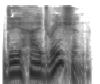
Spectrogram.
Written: dehydration

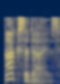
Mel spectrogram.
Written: oxidize

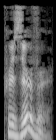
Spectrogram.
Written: preserver

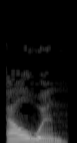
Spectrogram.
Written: alwyn

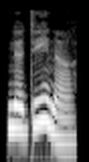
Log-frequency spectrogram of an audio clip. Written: nadina

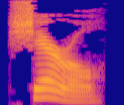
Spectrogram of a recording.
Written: sharyl

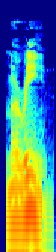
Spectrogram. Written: marine

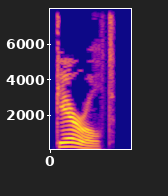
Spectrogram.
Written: geralt

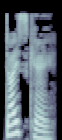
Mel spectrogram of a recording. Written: daisuke

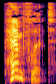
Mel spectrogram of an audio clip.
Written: pamphlet

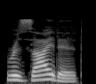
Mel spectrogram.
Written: resided

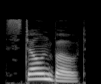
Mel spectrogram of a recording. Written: stoneboat

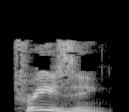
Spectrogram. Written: freezing

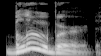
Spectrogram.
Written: bluebird

